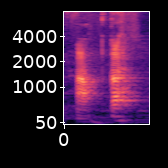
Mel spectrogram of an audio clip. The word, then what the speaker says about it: атка: И вторая изюминка этого слова в том, что русская буква «К», Адам Альбертович произносит эту букву как русскую букву «К», «атка». На самом деле в тувинском языке рядом с гласными заднего ряда произносится соответственно задняя буква «К», «К», «К». Не «к» передняя, а задняя «к», «к».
